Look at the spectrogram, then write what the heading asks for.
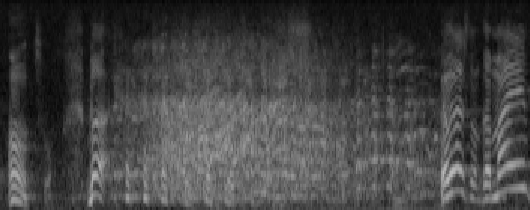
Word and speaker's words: Huntsville: Of course, now, if you're from Huntsville, you don't say Huntsville. You say Huntsville.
